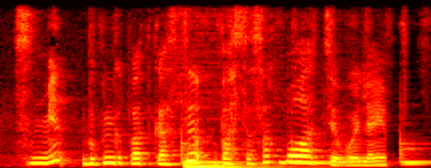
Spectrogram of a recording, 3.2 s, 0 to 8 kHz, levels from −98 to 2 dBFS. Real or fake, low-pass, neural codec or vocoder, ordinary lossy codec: real; none; none; none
